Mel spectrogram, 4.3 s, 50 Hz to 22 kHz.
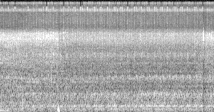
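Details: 2009 Toyota Camry idle, codes P0171 lean bank 1 and P0303 cylinder 3 misfire, coils and injectors being scoped: irregular stumble and uneven pulses under steady hum; cause not yet confirmed.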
